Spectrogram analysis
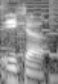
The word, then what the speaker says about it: ICO: ever heard of that ICO or is it is it Iko Iko I think it's eco because it's Japanese and I is pronounced E so I think with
